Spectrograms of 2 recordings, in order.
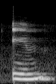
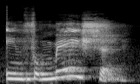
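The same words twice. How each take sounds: First: "Information" in four separate beats; "in... for... ma... tion", clear gaps between pieces; broken into syllables. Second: In-for-MA-tion, pitch peak on MA, then falling; "Information" as one word, MA most prominent; stress on third syllable. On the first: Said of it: "Four syllables". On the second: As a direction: hit MA in "Information". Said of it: "It is on the third syllable". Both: Shown as a demonstration.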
